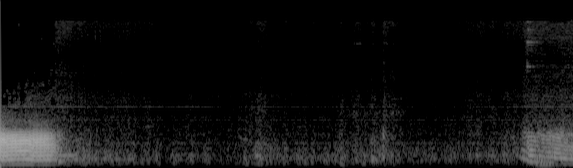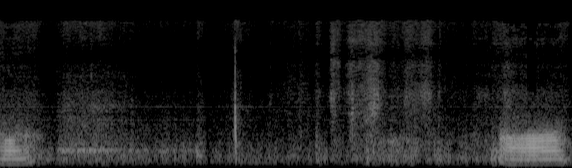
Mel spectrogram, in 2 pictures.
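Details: Dog snoring while asleep at camp: soft low rasping breaths through a quiet stretch, with louder nasal snores at the start, middle and end.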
